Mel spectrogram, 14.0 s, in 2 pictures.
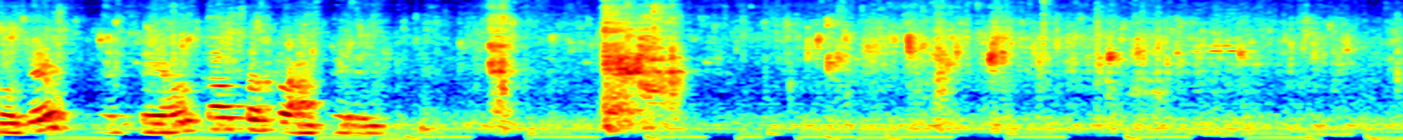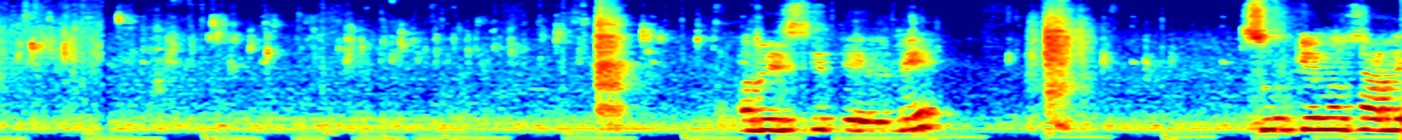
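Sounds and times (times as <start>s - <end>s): onions sizzling in oil: 0.0s - 14.0s
spoon scraping a pan: 2.3s - 3.6s.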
